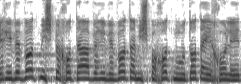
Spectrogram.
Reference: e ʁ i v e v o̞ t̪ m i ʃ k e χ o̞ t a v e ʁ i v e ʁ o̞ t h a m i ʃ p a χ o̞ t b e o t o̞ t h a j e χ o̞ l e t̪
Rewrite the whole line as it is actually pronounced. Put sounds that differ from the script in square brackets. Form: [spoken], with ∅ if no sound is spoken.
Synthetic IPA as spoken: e ʁ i v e v o̞ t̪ m i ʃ [p] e χ o̞ t a v e ʁ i v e [v] o̞ t h a m i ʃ p a χ o̞ t [m] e [u] t o̞ t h a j e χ o̞ l e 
